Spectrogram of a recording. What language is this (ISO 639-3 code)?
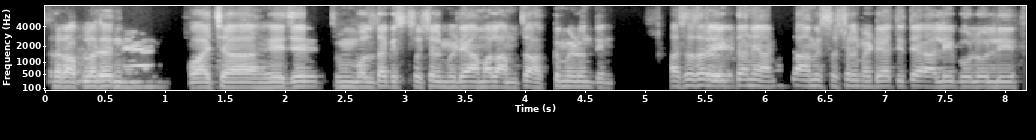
mar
